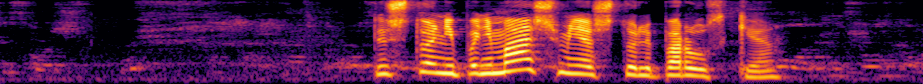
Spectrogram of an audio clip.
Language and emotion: Russian, angry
